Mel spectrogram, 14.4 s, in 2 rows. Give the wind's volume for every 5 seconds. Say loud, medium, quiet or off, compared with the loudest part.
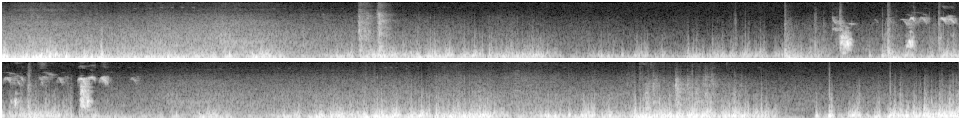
medium, medium, loud.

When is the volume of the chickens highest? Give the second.
8 s.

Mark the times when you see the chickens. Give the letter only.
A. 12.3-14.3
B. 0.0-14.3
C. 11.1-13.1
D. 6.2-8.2
D.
